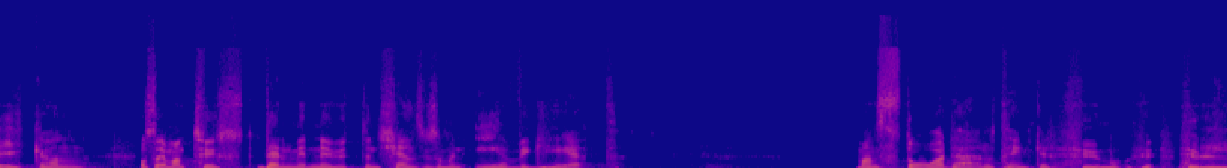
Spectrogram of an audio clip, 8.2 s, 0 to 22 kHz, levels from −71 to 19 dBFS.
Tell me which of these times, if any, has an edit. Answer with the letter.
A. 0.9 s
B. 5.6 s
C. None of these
A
